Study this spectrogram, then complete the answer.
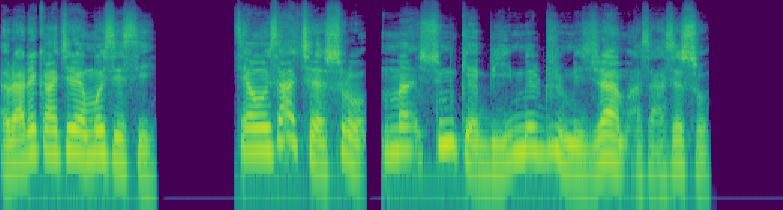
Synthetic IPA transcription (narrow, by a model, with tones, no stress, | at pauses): æ˨wu˨ɾa˨dɪ˦kʰã˦t͡ɕʰɪ˦ɾɛ˦˨mo˦s̬e˨sḛ˨ | tʰɪ̃˦ã˨wʊ̃˦n̩˦s̬a˦t͡ɕʰɪ˨ɾɛ˨sʊ˦ɾʊ˨m̩˦mã˦sũ˦mkʰæ˨biː˨m̩˦mæ̃˦du˦ɾu˨mĩ˨sɾa˦ɛ˨m˨a̰˨sa̰ː˨s̬ɪ˦sʊ̰˨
